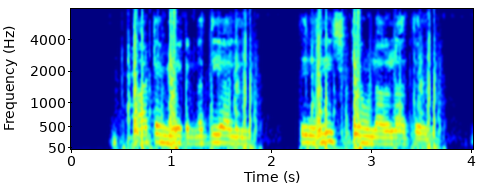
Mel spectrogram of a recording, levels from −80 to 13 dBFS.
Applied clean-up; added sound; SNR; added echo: none; Telephone; 3 dB; none.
